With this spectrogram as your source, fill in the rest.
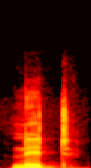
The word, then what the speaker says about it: knit: the words which commence with cairn then k is not pronounced let's go with some relevant examples like no no knee knee knit knit night night knock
